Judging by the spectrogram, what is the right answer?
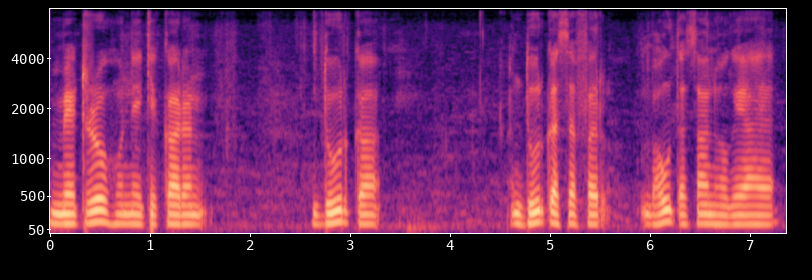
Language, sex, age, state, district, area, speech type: Urdu, male, 18-30, Bihar, Supaul, rural, spontaneous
